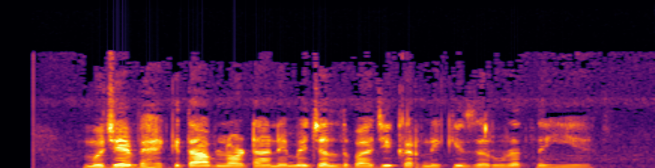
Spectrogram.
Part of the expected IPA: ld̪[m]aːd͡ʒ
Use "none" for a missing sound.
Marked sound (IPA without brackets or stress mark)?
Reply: b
